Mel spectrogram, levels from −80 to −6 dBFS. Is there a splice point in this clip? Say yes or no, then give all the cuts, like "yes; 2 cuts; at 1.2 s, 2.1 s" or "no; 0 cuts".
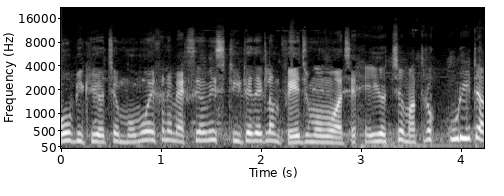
yes; 1 cut; at 3.0 s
